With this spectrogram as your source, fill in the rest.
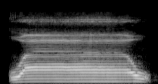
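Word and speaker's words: واو: করে দিলে হবে না দুই ঠোট গোল করে সামান্য খোলা রেখে সামান্য খোলা রেখে চার আলিফ টান দিয়ে কয় আলিফ টান দিয়ে চার আলিফ টান দিয়ে উচ্চারণ করতে হবে ওয়াও অর্থাৎ যখন ওয়া বলবেন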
